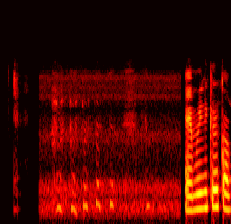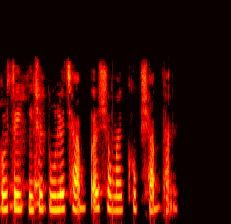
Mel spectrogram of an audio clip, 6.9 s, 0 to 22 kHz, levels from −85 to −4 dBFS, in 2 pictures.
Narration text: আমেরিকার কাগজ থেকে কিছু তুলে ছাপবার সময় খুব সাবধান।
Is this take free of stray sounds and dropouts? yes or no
no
